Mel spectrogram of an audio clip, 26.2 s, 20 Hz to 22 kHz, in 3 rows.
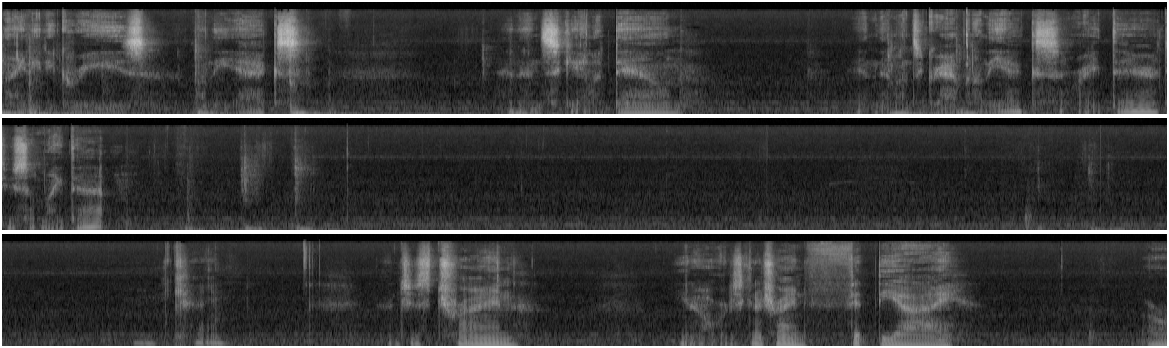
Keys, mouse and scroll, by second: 3.7 s, 6.6 g, 10.5 KP_3, 10.9 g, 14.4 s, 16.8 g, 19.1-22.8 drag.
